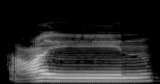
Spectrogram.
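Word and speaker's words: ع: আইন, আইন, আইন, আইন এবং হা, এই ২ টা একই মাখরাজ থেকে, তাই উচ্চারণটা একই জায়গা থেকে হবে এবং একটু গলায় চাপ দিয়ে উচ্চারণটা করতে হবে।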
